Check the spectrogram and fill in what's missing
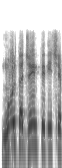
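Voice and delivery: ordinary talk

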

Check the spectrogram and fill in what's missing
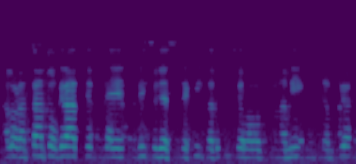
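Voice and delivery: faint, distant phone voice; far from mic. Real, not acted. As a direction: caller too far from the microphone. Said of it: "la voce arriva veramente bassa".

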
